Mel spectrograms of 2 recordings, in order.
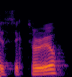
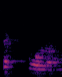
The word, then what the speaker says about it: sectoral: So that's the right way to say sectorial. It's sectoral.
